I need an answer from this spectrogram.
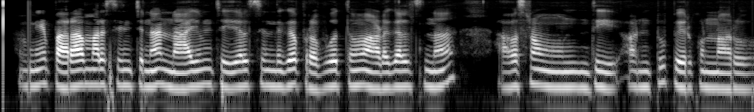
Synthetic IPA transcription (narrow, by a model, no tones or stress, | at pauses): nepɐɾaːmɐɾsiɲt͡ʃinɐnjaːjɐmt͡ʃɛːjaːlsind̪iɡaːpɾɐbʱut̪ʋɐmɐɽɐɡɐlsinɐː | ʋɐsɐɾɐmund̪iɐɳʈuːpe̞ːɾukunːaːɾu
